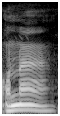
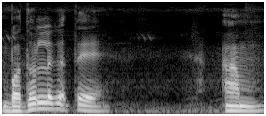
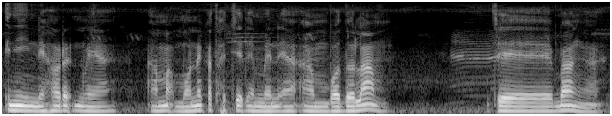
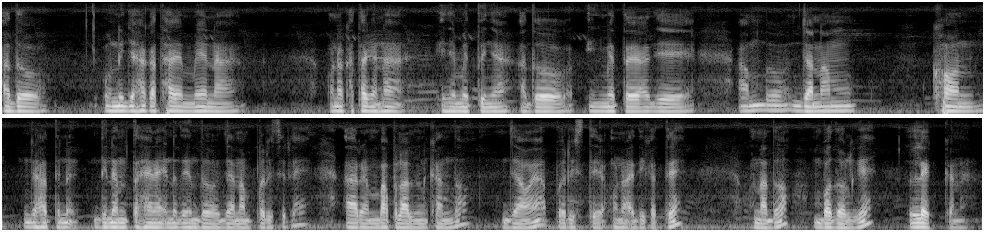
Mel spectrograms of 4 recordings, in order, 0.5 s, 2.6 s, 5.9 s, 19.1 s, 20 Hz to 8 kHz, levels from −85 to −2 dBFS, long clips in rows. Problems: none marked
